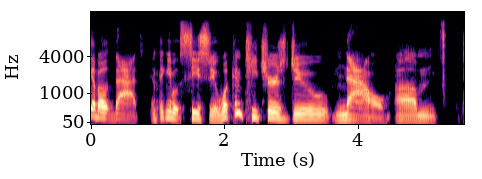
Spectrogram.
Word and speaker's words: sisu: I think you pronounce it Sisu. Sisu.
